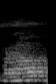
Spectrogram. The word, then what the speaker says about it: prow: Here, ow in prow is pronounced as ow in now.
